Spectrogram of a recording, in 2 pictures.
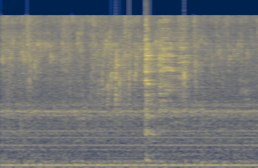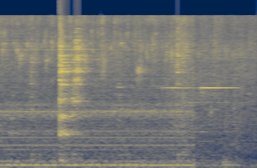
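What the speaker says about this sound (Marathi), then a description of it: "तर इथे झुकिनी मस्त फ्राय होते आणि एवढी फ्राय झालेली आहे" Zucchini frying in a pan, giving a loud, continuous close-up sizzle with a steady hum beneath and a couple of brief stirring clatters, the sizzle easing near the end.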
